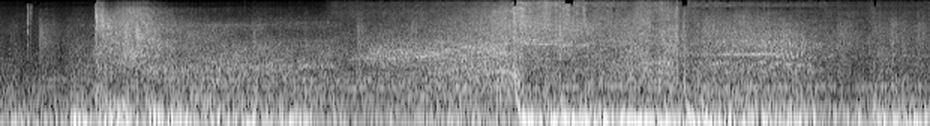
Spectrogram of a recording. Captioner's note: dramatic music; missile fire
